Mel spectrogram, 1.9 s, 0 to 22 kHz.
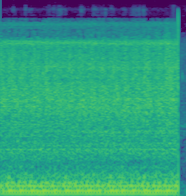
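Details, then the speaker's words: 1963 VW Beetle air-cooled engine after new plugs, cleaned fuel pump, fresh gas and Seafoam, warm before oil change: low, even chug holding steady then cutting off; smoother idle, normal. "okay we finally got it to idle smoother i think it just needs to run to get some regularity in it"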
